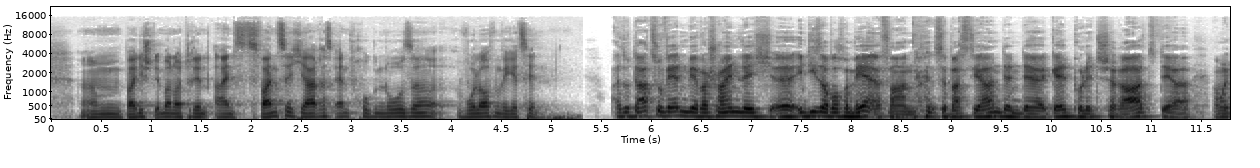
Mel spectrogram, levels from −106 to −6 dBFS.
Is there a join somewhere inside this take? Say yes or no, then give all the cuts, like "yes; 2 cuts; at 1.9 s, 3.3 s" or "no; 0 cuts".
no; 0 cuts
